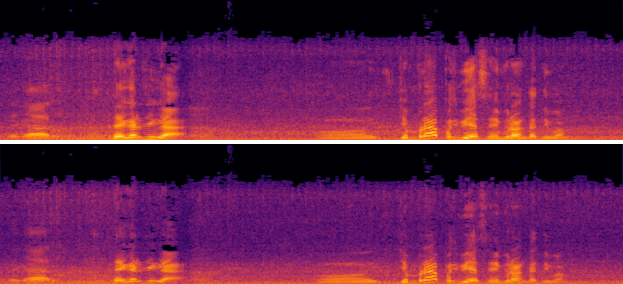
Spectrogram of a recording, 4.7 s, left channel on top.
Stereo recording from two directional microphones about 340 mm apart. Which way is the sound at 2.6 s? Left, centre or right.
Centre.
